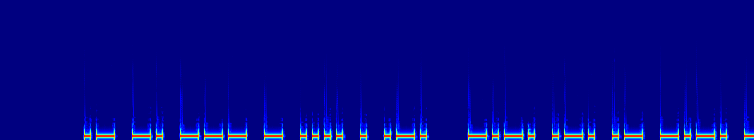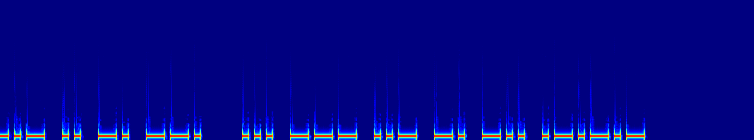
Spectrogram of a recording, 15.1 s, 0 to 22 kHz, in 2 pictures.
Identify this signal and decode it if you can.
Morse code, heard as a keyed tone, about 20 wpm, 700 Hz. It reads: ANOTHER CRACKING SOUND.
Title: A Sound Of Thunder 20wpm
